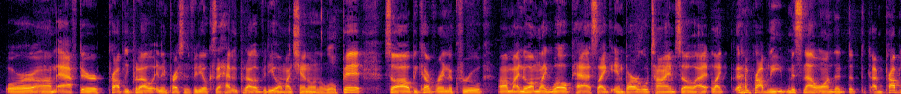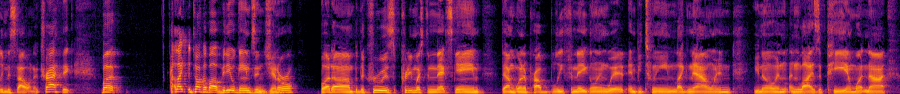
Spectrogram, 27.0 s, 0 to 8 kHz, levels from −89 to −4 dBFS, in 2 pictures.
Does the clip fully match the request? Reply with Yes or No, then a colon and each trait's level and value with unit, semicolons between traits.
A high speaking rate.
Yes: fast, 215 wpm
